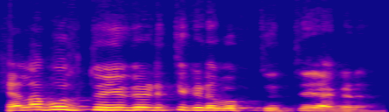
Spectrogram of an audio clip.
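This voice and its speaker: A high-voiced man races through a classroom lecture and pep talk, very animated, with a slightly mellow tone. He is blunt and scolding, talking straight at the students.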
